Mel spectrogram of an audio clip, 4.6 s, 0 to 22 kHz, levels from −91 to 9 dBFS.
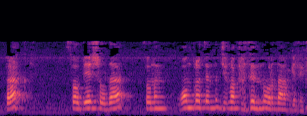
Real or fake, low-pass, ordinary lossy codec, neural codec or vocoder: fake; 7.2 kHz; MP3, 24 kbps; vocoder, 44.1 kHz, 80 mel bands, Vocos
